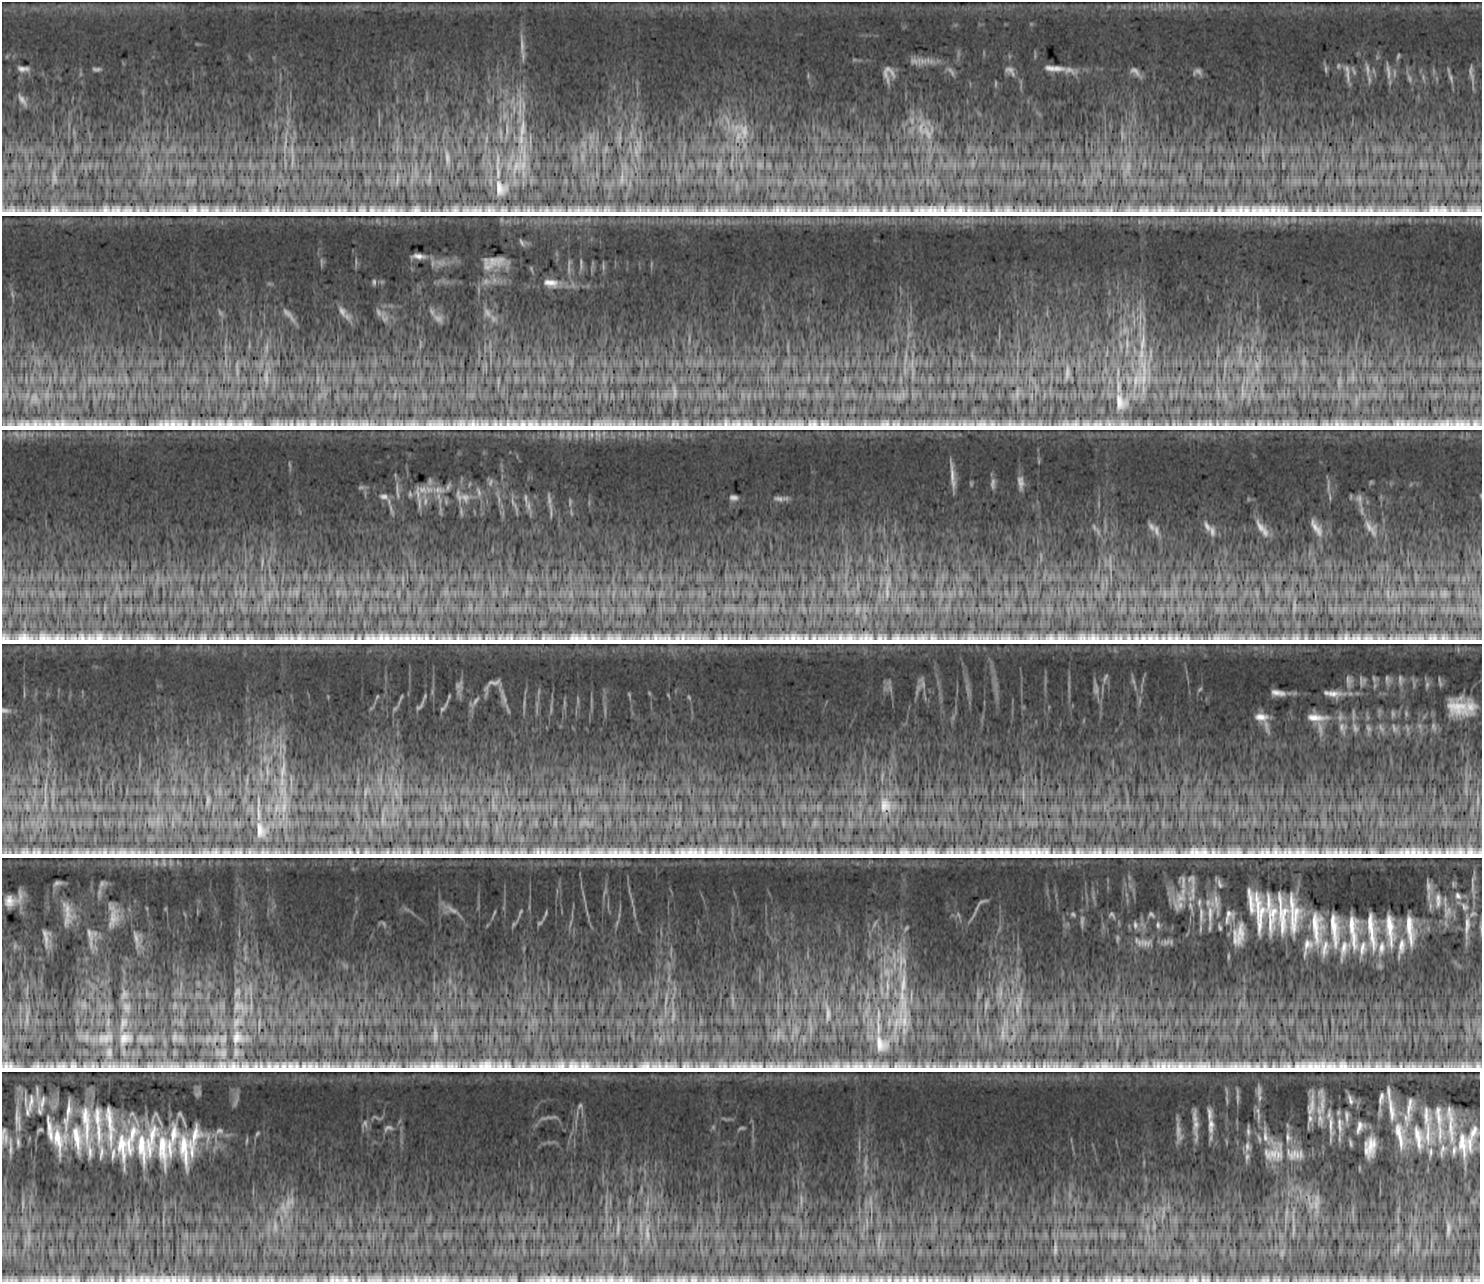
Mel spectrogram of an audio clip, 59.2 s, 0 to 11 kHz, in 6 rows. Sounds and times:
Outside, rural or natural: 0.0 - 59.1.

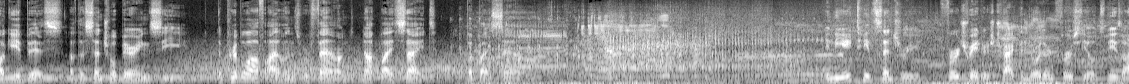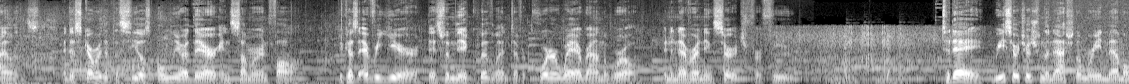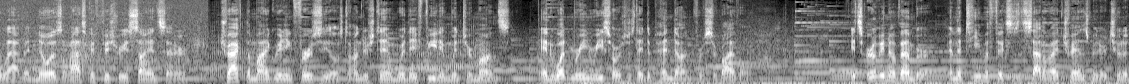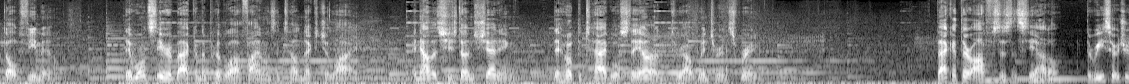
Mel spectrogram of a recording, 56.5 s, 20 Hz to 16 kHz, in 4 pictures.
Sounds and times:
Music: 0.0 - 7.6, 9.6 - 56.4
Speech: 0.0 - 8.0, 10.3 - 24.1, 25.9 - 37.6, 38.9 - 43.1, 43.9 - 46.8, 47.5 - 51.9, 54.1 - 56.4.

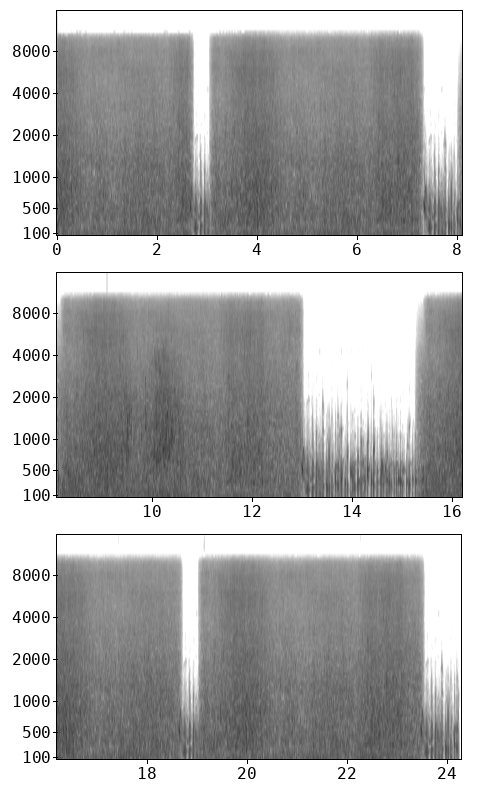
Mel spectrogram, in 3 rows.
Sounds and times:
Waves, surf: 0.0 - 7.3, 8.0 - 13.0, 15.3 - 23.6.

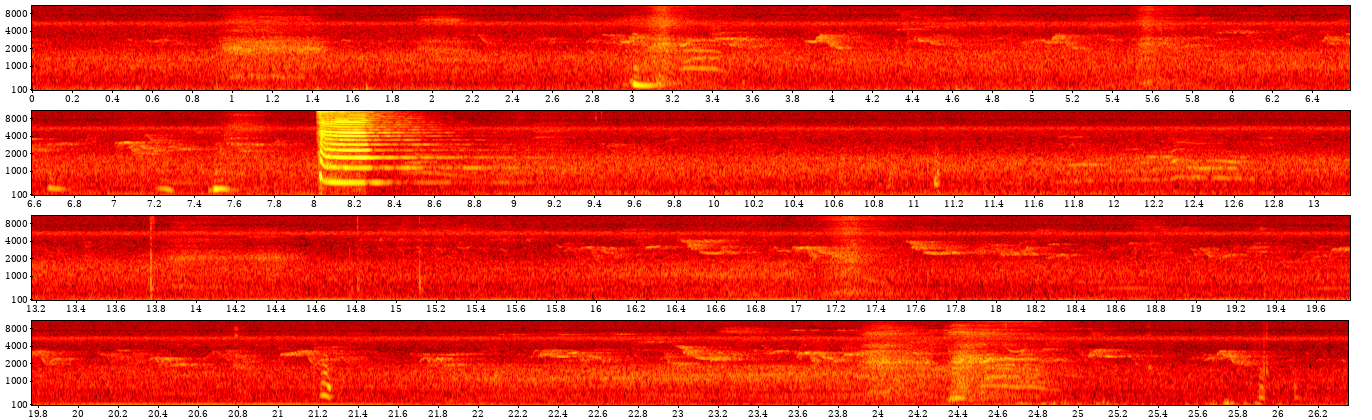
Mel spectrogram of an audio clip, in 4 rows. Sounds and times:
Outside, rural or natural: 0.0 - 26.3
Speech: 11.7 - 12.8.

